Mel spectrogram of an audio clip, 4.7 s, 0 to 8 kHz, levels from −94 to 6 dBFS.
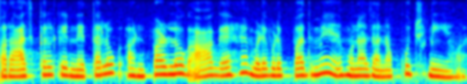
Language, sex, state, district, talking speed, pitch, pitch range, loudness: Hindi, female, Chhattisgarh, Jashpur, 230 wpm, 215 Hz, 195-240 Hz, -13 LUFS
